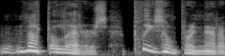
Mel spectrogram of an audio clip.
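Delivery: pleading, imploring, begging tone. The chaplain, asked about the letters, pleading. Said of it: "the chaplain pleaded".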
